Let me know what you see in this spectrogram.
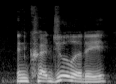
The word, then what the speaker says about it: incredulity: Incredulity. How do you pronounce it? Incredulity.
